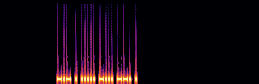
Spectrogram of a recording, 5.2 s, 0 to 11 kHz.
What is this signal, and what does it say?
Morse code, heard as a keyed tone, about 40 wpm, 700 Hz. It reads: KE5BGE
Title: USA Call Signs - 6 Characters - Repeated 2x - 40wpm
